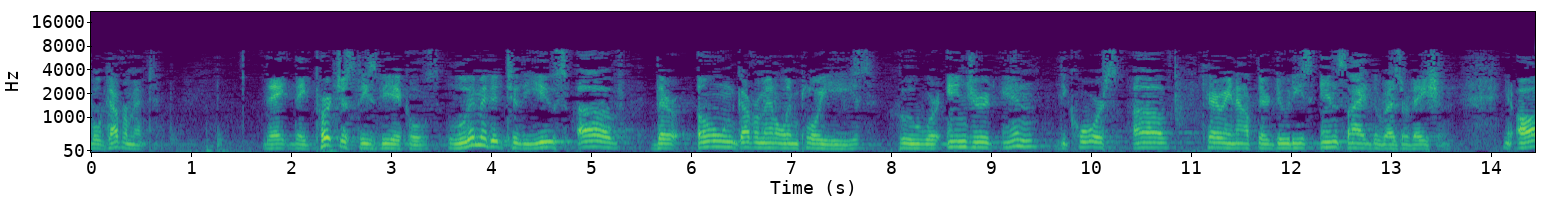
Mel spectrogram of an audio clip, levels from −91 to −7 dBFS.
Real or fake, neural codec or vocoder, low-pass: real; none; 7.2 kHz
